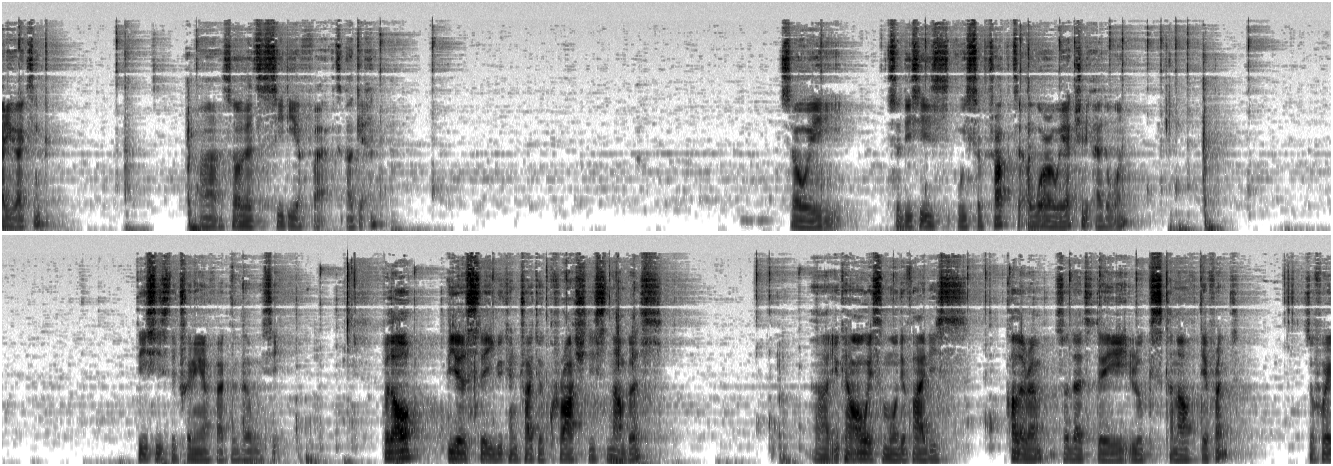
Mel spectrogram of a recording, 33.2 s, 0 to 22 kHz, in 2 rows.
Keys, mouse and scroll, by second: 0.3-8.5 shift+drag, 11.6-14.9 shift+drag, 15.7-18.7 shift+drag, 20.0-22.9 middle drag, 22.9 click, 24.4 shift+d, 26.6-27.9 ctrl+middle drag, 27.9-29.3 drag, 29.3 middle click, 30.1 click, 30.9 click, 32.8-33.2 drag.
